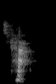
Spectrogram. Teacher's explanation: The place is changed. So you front a palatal or velar consonant, so it moves to the front of your mouth. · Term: fronting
